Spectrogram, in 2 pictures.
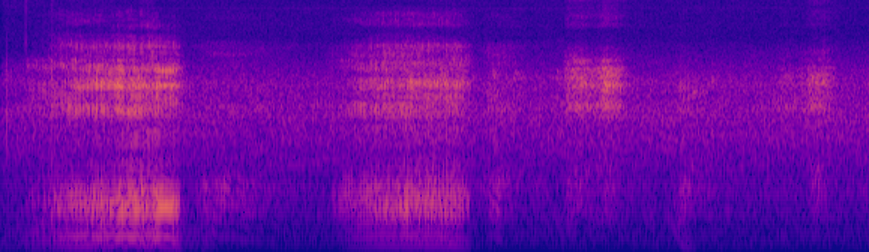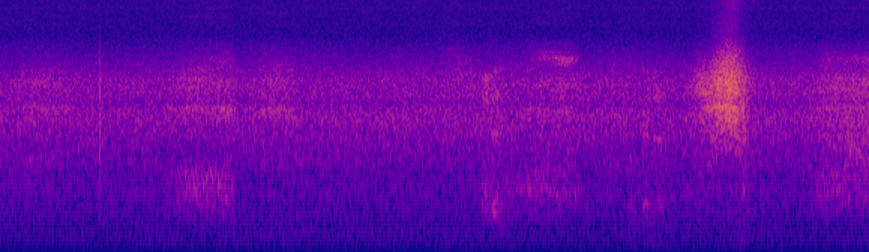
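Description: Two loud rattling snores early on, then quieter irregular breathing noises and one more snore near the end; ordinary snoring with some room noise.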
